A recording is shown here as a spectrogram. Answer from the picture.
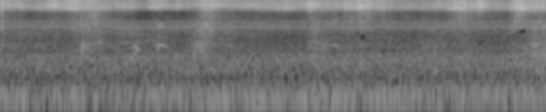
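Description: Quiet outdoor background: a steady low rumble, with a couple of faint short calls in the first second or two.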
